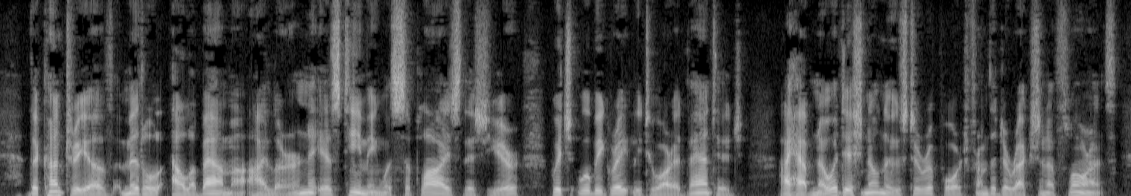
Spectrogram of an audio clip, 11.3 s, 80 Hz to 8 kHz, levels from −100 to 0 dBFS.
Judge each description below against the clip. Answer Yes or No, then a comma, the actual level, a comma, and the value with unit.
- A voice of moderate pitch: No, low, 100 Hz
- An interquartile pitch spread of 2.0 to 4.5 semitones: No, wide, 5.5 semitones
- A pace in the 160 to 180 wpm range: Yes, average, 170 wpm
